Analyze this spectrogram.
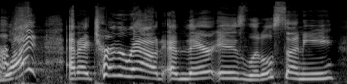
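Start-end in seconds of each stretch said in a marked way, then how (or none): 0.1-0.4 high, a bit louder startled what; mock baffled. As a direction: play the shocked wife. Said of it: "really mad".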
